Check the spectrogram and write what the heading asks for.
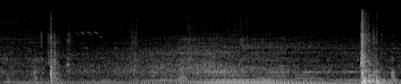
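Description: A motor vehicle's engine hum on the road, swelling to its loudest about two seconds in and easing off again, as a vehicle passes. A sharp knock sounds near the end.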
